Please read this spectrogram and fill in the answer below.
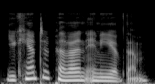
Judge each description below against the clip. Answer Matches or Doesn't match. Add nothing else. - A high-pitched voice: Matches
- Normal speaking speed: Doesn't match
